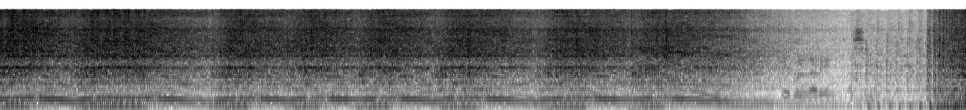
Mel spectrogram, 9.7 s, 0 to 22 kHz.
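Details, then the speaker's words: Sniper v2 motorcycle that stumbled at high revs from fluctuating fuel pressure, after replacing the fuel filter and fuel pump IC: fuel pressure stable, engine revs in quick even blips with responsive throttle, no hesitation. "responsive responsive na yung kanyang throttle at RPM."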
